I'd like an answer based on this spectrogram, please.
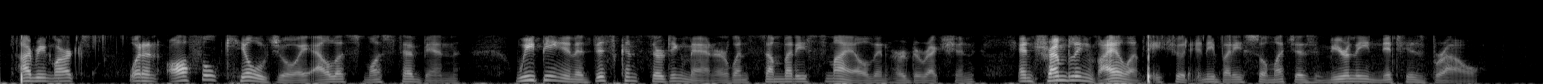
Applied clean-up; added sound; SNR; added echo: neural separator model SepFormer WHAM!.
